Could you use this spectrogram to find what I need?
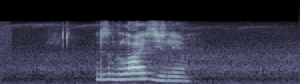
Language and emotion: Russian, sad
